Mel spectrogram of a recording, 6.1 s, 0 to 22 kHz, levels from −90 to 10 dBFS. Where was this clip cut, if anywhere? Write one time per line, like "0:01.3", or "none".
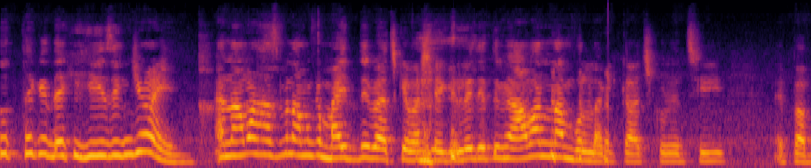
0:01.5
0:04.6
